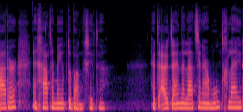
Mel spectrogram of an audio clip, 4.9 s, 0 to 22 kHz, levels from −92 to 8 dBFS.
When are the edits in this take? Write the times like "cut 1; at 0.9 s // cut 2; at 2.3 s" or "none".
cut 1; at 3.9 s

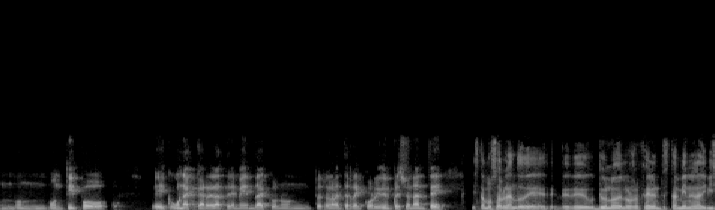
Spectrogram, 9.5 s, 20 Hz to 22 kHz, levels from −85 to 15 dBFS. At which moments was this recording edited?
cut 1; at 6.1 s

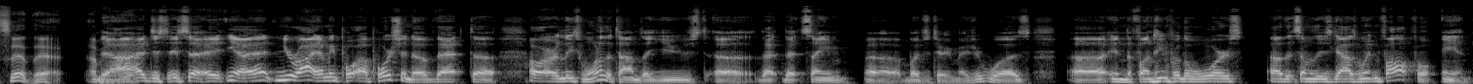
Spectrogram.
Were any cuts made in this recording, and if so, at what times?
none

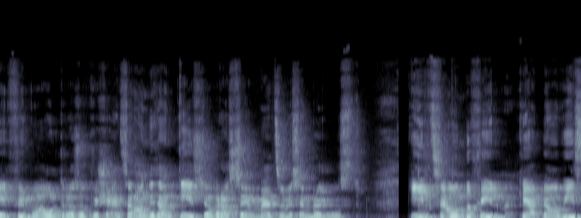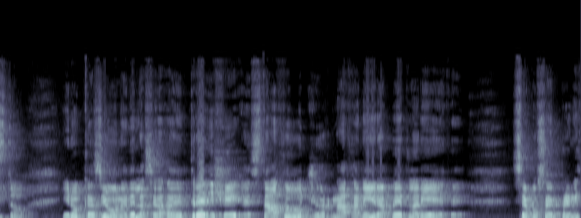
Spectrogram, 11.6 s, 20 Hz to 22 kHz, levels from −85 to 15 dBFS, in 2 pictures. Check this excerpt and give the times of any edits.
cut 1; at 4.0 s

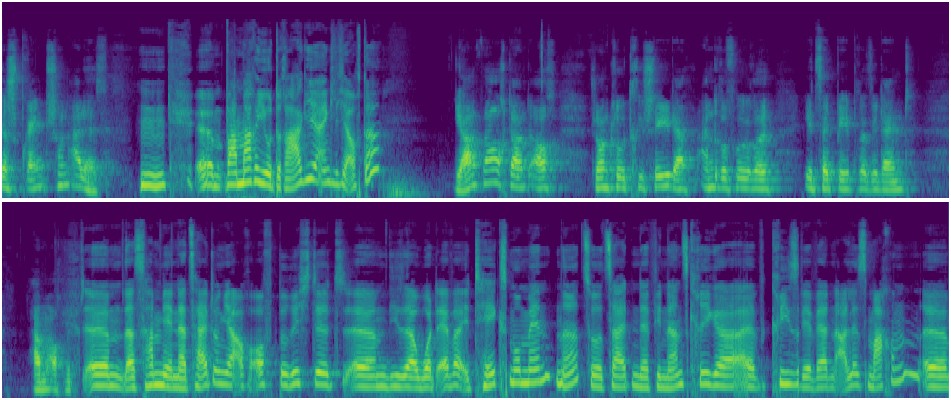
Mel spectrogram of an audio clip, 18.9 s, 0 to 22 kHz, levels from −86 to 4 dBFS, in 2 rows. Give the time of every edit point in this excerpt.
cut 1; at 10.2 s // cut 2; at 17.4 s

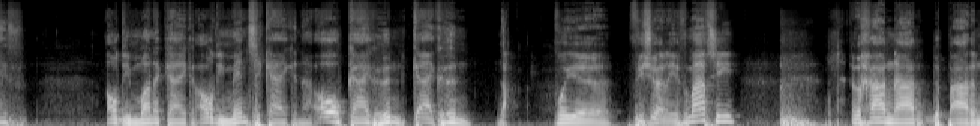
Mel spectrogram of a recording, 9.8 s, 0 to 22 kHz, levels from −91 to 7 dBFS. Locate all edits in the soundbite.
cut 1; at 5.5 s // cut 2; at 7.8 s

